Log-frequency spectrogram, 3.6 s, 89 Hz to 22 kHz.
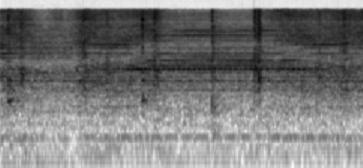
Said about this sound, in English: To build your media profile, you need to output a profile chart using the calibration setting or settings that you've just made. Here we are printing an IT874 chart which has over 1,600 patches.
